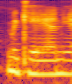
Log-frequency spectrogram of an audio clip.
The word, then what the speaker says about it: McCann: I think I'm saying that right. Madeline McCann. – McCann, yeah.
